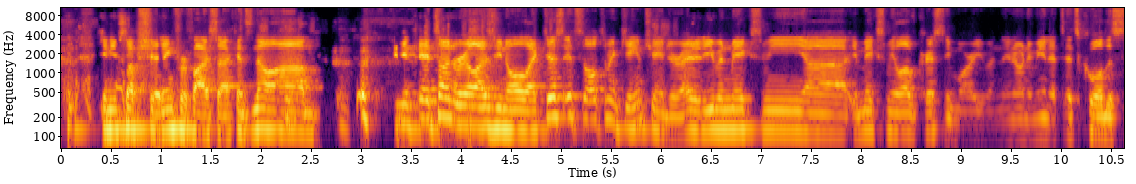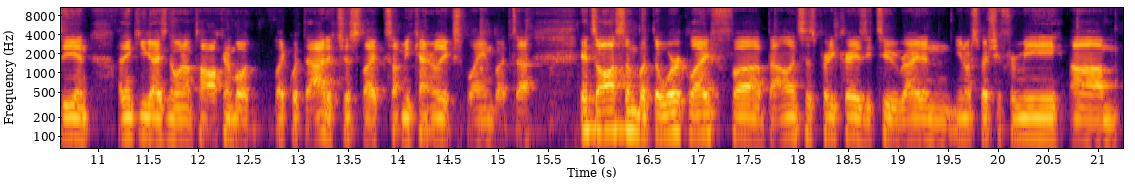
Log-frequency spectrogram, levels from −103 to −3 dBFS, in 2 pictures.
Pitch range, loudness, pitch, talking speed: 100-130 Hz, -17 LUFS, 115 Hz, 245 wpm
